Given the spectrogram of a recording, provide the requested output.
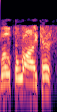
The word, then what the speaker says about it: Opelika: Am I saying that right? – Yeah, you're close, Tom. Opelika, yep.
